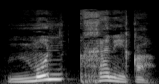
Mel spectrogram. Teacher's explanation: Although this is one word, noon as-sakin is clear.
